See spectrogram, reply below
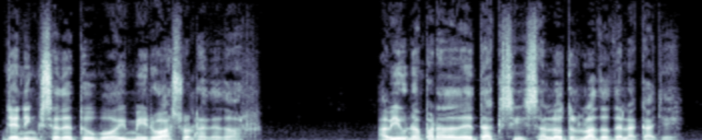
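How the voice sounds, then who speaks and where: A man narrating scripted audio fiction as a storyteller, in a measured, dramatic way. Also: mid-range voice, very animated, a bit bright, dry recording.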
